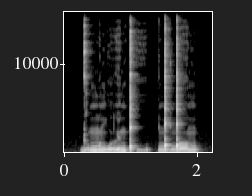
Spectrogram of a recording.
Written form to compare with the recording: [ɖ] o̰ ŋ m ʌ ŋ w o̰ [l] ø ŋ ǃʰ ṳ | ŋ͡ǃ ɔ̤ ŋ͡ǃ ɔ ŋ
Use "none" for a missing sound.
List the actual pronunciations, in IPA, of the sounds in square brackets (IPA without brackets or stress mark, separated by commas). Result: ɖ, l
